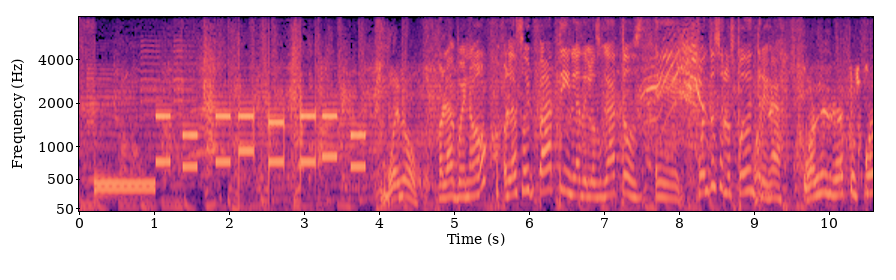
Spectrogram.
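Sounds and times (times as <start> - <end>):
speech: 0.2 - 0.4, 4.1 - 10.5
telephone keypad dialing tones: 0.2 - 3.8.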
